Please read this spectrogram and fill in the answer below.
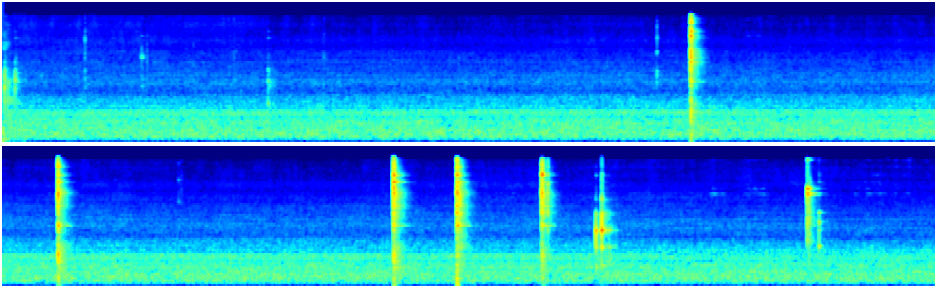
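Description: Hammer blows on a hand punch driving through a hot mild-steel hook end on the anvil: seven sharp metallic strikes, the first two a few seconds apart, then a quicker cluster of four, with one last strike near the end. A steady low hum runs underneath.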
